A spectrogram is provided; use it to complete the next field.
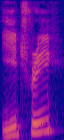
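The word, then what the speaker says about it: Eitri: congrats uh and thank you dude oh it's pronounced e tree ichiri made thor's hammer in norse mythos and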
